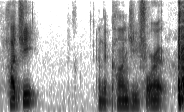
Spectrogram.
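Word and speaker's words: 八: And then 8 is pronounced hachi, and the kanji for it is this.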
